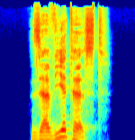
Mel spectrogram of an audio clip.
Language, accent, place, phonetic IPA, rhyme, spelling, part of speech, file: German, Germany, Berlin, [zɛʁˈviːɐ̯təst], -iːɐ̯təst, serviertest, verb, De-serviertest.ogg
- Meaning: inflection of servieren: 1. second-person singular preterite 2. second-person singular subjunctive II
